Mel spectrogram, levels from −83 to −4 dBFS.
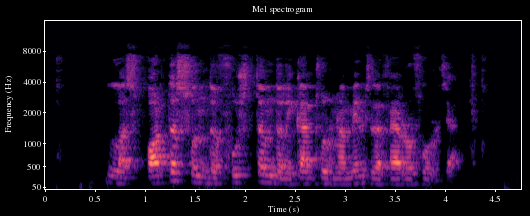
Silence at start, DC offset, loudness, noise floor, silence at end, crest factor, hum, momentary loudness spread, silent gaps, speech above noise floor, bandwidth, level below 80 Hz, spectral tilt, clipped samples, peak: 0.1 s; under 0.1%; -34 LUFS; -70 dBFS; 0.45 s; 20 dB; none; 16 LU; none; 35 dB; 10 kHz; -86 dBFS; -1.5 dB/octave; under 0.1%; -16 dBFS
